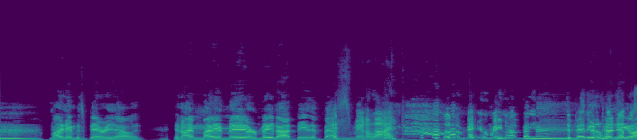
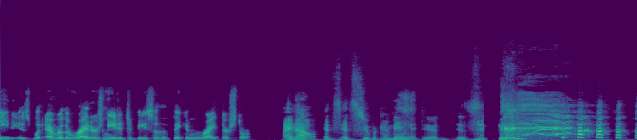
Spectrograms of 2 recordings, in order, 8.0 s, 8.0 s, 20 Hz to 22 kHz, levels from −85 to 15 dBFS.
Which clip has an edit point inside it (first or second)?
second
